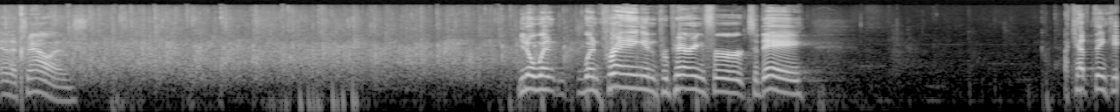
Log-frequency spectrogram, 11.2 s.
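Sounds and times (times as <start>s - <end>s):
speech: 0.0s - 1.0s, 5.2s - 8.2s, 10.8s - 11.1s
audience applause for graduates: 0.0s - 6.4s.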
